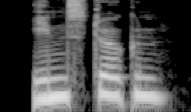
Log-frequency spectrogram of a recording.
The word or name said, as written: indstukken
